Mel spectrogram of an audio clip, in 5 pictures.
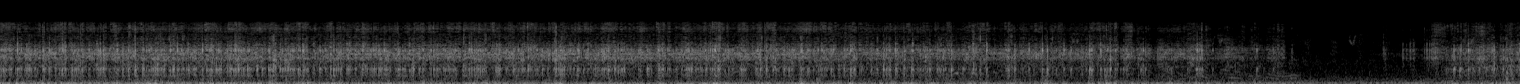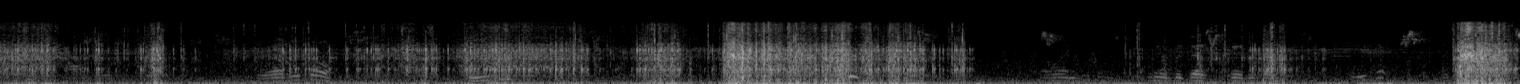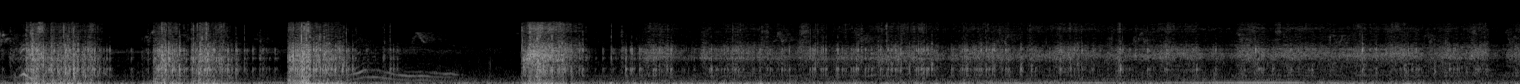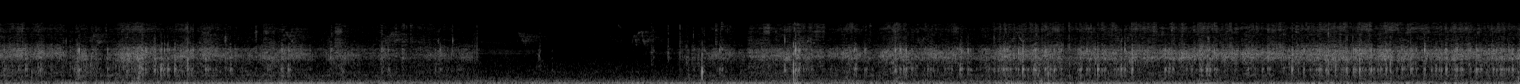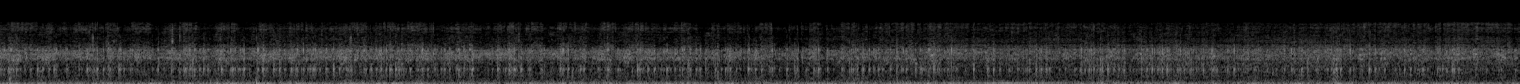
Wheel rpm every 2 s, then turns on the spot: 50, 50, 50, 50, 40, 30, 10, 30, 0, 20, 20, 30, 20, 10, 10, 30, 10, 10, 30, 30, 30, 30, 30, 30, 20, 0, 20, 30, 40, 40, 40, 40, 40, 40, 30, 40, 40, 40.
20-26 28-50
